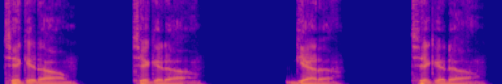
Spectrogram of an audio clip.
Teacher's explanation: because the T and the T are the same, we just have one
